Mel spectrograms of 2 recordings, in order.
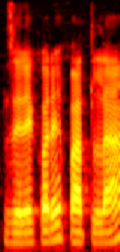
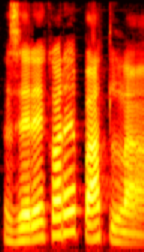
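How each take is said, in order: First: Said in the usual way. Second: জেরে করে পাতলা said slowly and louder, punching করে; emphatic rule. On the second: Shown as a demonstration. Teacher stresses the rule loudly and slowly for students. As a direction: hammer the rule home. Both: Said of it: "পাতলা করে পড়া আর হচ্ছে মোটা করে পড়া".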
